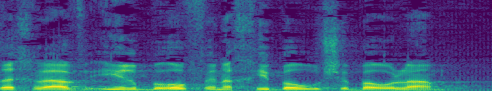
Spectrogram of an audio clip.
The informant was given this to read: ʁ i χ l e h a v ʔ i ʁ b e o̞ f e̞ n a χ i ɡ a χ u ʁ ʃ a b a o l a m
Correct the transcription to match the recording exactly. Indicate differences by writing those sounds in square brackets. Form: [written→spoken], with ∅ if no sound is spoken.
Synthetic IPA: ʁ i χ l e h a v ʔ i ʁ b e o̞ f e̞ n a χ i [ɡ→b] a [χ→ʁ] u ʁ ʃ [a→e] b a o l a m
